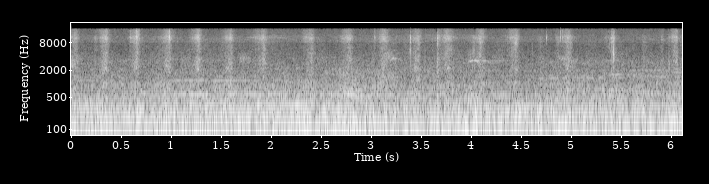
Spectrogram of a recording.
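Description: A paintbrush strokes softly across cloth.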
